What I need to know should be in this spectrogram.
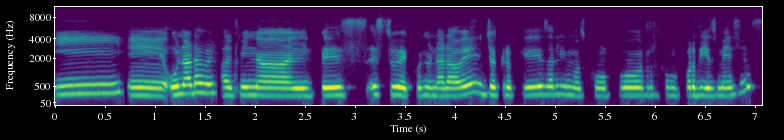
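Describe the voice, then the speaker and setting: Fairly slow, monotone delivery with flat intonation and hardly any pauses. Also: woman, high pitch for a woman. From Colombia. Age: 20s. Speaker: former exchange student. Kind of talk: casual chat. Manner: hesitant, many fillers.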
